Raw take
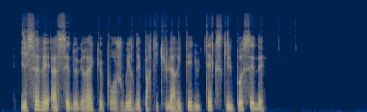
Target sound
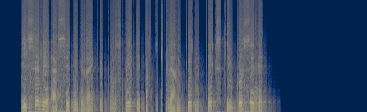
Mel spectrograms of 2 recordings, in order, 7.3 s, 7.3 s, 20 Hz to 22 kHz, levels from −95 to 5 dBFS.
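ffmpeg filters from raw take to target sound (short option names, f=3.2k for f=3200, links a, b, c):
-filter_complex "[0:a]aeval=exprs='if(lt(val(0),0),0.251*val(0),val(0))':c=same,acrusher=bits=4:mix=0:aa=0.000001,asplit=2[a][b];[b]adelay=93,lowpass=f=1k:p=1,volume=-14dB,asplit=2[c][d];[d]adelay=93,lowpass=f=1k:p=1,volume=0.38,asplit=2[e][f];[f]adelay=93,lowpass=f=1k:p=1,volume=0.38,asplit=2[g][h];[h]adelay=93,lowpass=f=1k:p=1,volume=0.38[i];[a][c][e][g][i]amix=inputs=5:normalize=0"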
